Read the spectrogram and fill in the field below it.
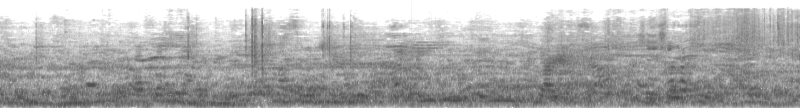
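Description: A crowd of people murmurs and chatters in a large echoing hall.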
